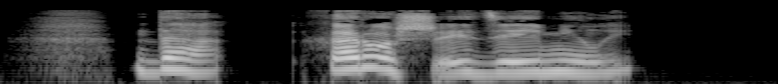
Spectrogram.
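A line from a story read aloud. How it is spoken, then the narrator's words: Sobbing. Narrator (Russian): всхлипнула Джейн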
